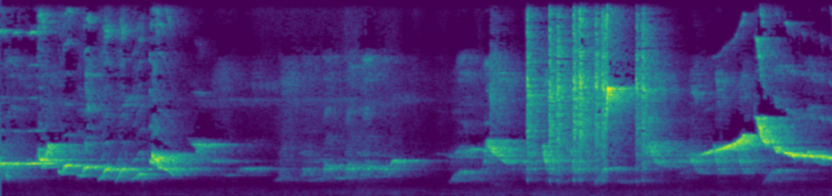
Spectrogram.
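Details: White-rumped shama in kretekan style, a rattling song played to excite other shamas into singing: descending whistled runs, a softer quiet stretch, then dense crackling rattles and rising whistled sweeps.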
